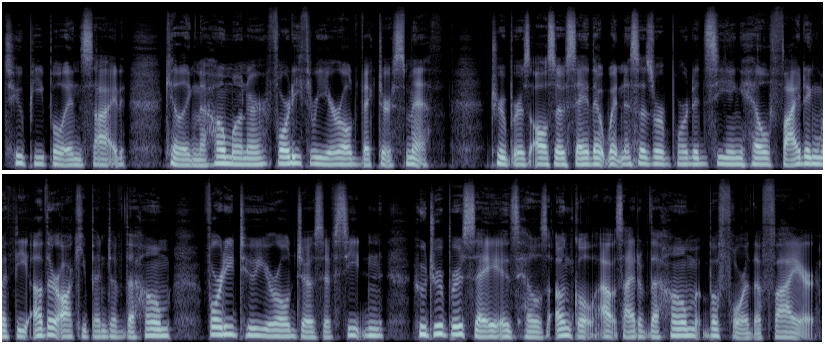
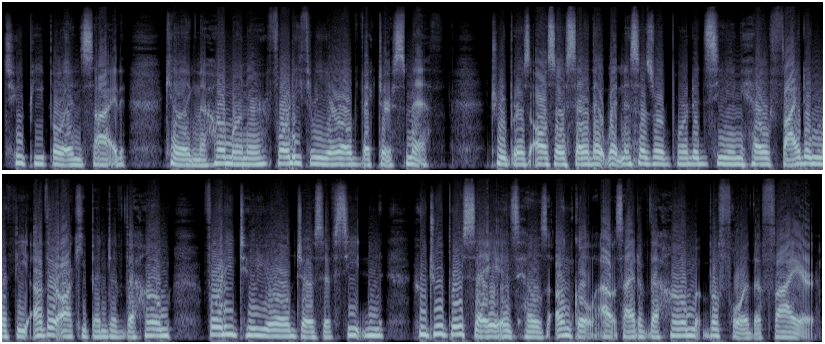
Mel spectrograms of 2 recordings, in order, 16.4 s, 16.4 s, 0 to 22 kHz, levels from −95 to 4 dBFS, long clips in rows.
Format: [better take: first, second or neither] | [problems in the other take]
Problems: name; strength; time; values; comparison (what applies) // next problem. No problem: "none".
first | distortion; heavy; 19% of the sound clipped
